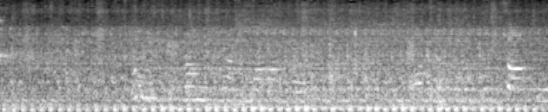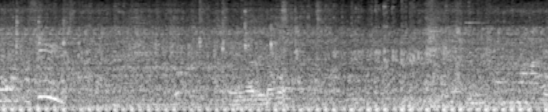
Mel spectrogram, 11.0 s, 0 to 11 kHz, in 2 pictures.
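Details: Honda Click V3 scooter at 8k odometer after its first CVT (pang gilid) cleaning, previously shaking and dragging: idles with an even low putter, no rattle or clatter from the belt side; CVT sounds healthy.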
